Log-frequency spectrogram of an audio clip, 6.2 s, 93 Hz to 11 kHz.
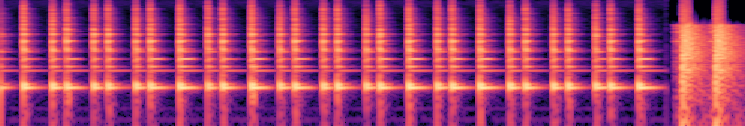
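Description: Title-sequence sound effect: a fast, even run of pitched metallic taps all on one note, about five a second, each dying away quickly, ending about 5.5 seconds in with a short whoosh.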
